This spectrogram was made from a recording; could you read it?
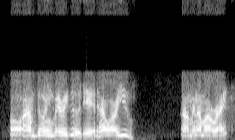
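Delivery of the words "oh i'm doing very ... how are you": rough, creaky voice, rasped out. Pretending to call in to the show as Carlos Pena. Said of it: "Carlos Pena might be on the line".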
